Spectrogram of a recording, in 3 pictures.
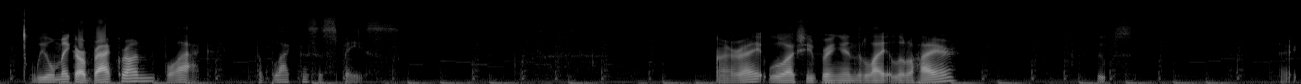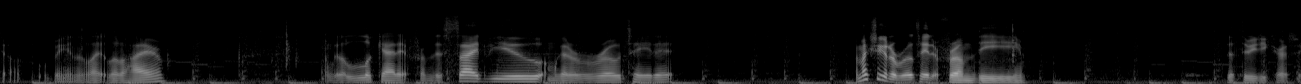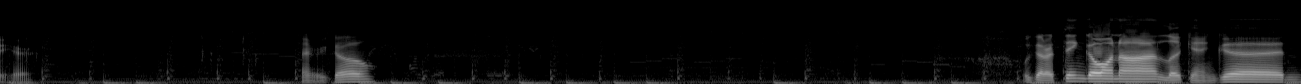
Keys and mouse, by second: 0.4 click, 1.1 click, 3.4-5.0 drag, 6.0-7.0 shift+middle drag, 8.7 click, 9.6 click, 10.8 ctrl+z, 11.5-14.3 drag, 14.7 shift+middle click, 15.8 KP_1, 18.3 r, 26.2 r, 28.0 r, 34.0 middle click, 34.6 middle click, 37.6 click, 38.4 shift+middle click.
